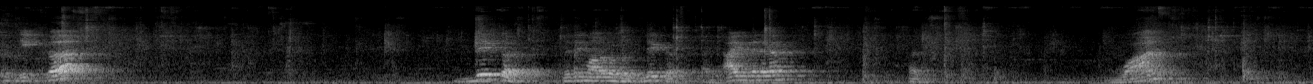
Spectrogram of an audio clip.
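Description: A man calls out loud commands in an echoing hall.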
